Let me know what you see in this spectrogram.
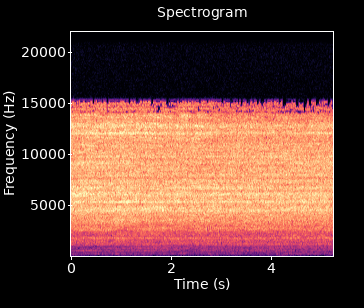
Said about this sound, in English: Just white noise. It's like turning on a TV station and there's no station there.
